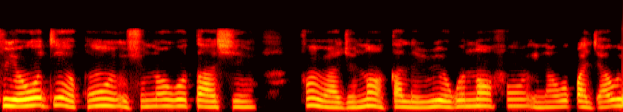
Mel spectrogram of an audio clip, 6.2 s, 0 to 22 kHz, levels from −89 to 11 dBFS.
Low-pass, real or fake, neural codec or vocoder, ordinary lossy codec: 7.2 kHz; fake; autoencoder, 48 kHz, 128 numbers a frame, DAC-VAE, trained on Japanese speech; none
